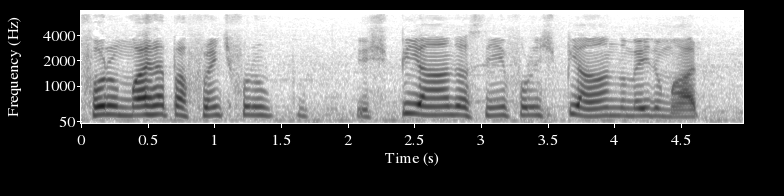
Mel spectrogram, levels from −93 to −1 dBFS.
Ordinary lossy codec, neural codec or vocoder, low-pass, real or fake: MP3, 48 kbps; none; 7.2 kHz; real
